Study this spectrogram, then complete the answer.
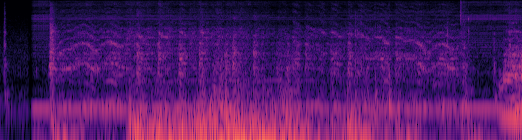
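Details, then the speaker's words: Jeep Cherokee crank no-start: starter whirs with uneven chugging but engine never catches; it fired only on ether, no fuel pressure at the rail Schrader valve though the pump is heard running, owner suspects a clogged line; fuel starvation. "we checked for fuel pressure at the rail on the Schrader valve whatever you want to call it there's no fuel pressure up there"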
